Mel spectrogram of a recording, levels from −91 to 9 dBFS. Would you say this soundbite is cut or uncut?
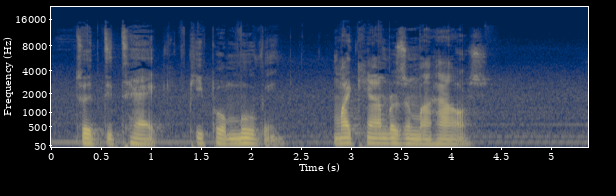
uncut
